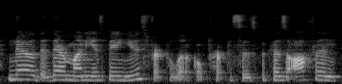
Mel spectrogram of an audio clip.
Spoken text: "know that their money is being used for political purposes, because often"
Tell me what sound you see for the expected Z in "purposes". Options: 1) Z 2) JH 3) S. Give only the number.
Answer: 1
